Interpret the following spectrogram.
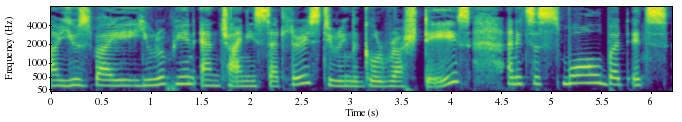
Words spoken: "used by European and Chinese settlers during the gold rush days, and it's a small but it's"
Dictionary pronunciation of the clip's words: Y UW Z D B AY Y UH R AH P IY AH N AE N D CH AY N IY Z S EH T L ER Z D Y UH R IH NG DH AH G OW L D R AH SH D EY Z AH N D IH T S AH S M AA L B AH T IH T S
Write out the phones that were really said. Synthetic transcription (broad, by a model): Y UW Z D B AY Y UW R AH P IY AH N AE N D CH AY N IY Z S EH T L ER Z D Y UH R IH NG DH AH G OW L D R AH SH D EY Z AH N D IH T S AH S M AA L B AH T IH T S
